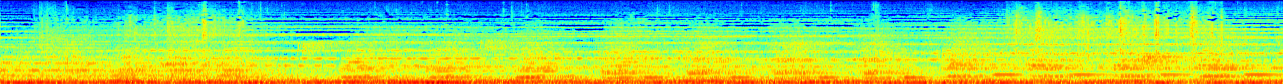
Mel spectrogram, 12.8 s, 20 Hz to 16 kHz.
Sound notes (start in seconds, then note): 1.3 scuttling; 3.2 suspenseful music; 10.0 scuttling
